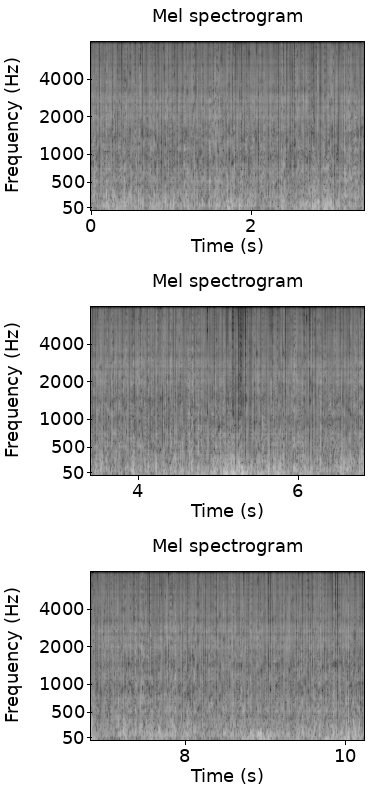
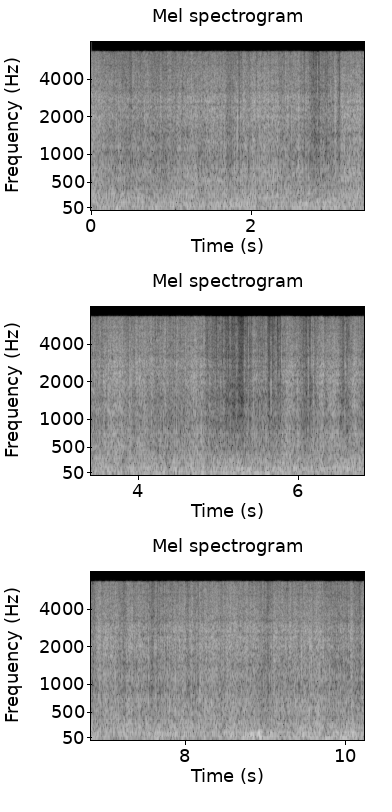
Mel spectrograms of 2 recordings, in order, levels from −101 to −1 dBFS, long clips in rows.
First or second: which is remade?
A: first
